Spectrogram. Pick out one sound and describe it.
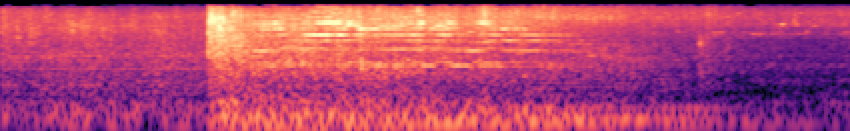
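A heavy wooden door rumbles and creaks as it is pushed open.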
